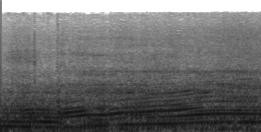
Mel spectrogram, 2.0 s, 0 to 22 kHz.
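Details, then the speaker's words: Ski-Doo snowmobile riding after a 14-inch Vermont snowstorm, fuel gauge reading full: under throttle going uphill the engine note sags and wavers, then picks back up. Bogging; owner suspects running low on gas. Unconfirmed. "oh there it is again she's bogging what the heck man it actually when I was going up the hill both times wasn't it so maybe I am getting long gas"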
